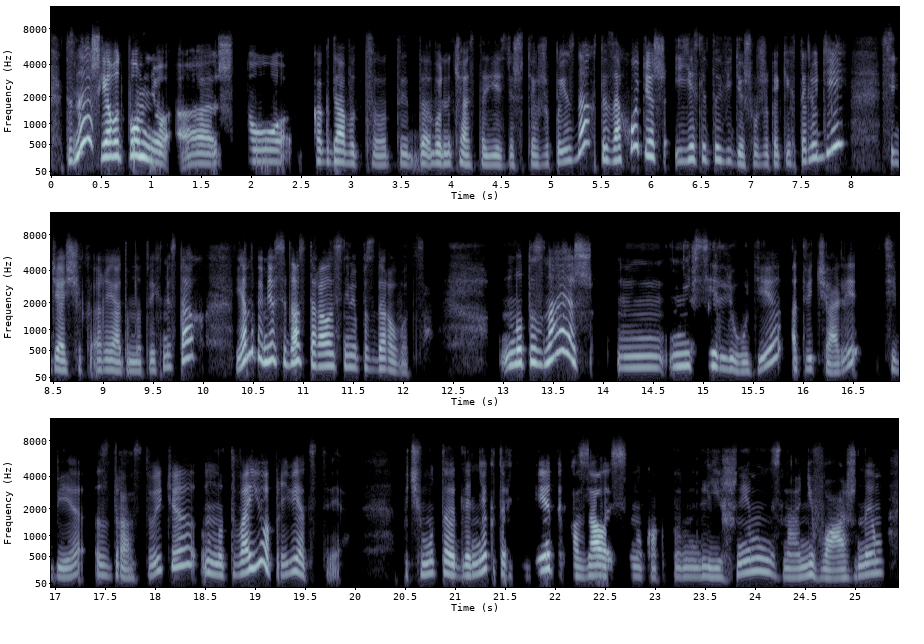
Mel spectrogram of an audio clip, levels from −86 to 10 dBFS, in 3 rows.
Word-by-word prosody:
Ты 195 Hz, -, -2 dB
знаешь, 295 Hz, +8 st, +8 dB
я 265 Hz, +1 st, +11 dB
вот 275 Hz, -, +7 dB
помню, 250 Hz, -, +8 dB
а 160 Hz, 0 st, 0 dB
что 195 Hz, -1 st, -2 dB, 0.2 s
когда 190 Hz, -2 st, +2 dB
вот 160 Hz, -2 st, -8 dB, 0.3 s
ты 155 Hz, -, -7 dB
довольно 160 Hz, +1 st, -2 dB
часто 150 Hz, -4 st, -4 dB
ездишь 140 Hz, 0 st, -6 dB
в -, -, -20 dB
тех 150 Hz, -, -8 dB
же 150 Hz, +2 st, -12 dB
поездах, 200 Hz, -, +1 dB
ты 215 Hz, -, -1 dB
заходишь, 275 Hz, -, +3 dB
и -, -, -10 dB
если 225 Hz, +3 st, -2 dB
ты 220 Hz, +1 st, -3 dB
видишь 170 Hz, -8 st, -7 dB
уже 150 Hz, -1 st, -10 dB
каких-то 165 Hz, +5 st, -8 dB
людей, 250 Hz, -, +1 dB, 0.4 s
сидящих 170 Hz, -5 st, -3 dB
рядом 155 Hz, -3 st, -4 dB
на 135 Hz, -, -6 dB
твоих 150 Hz, -1 st, -10 dB
местах, 305 Hz, -, 0 dB, 0.3 s
я, -, -, +5 dB
например, 315 Hz, -8 st, +4 dB
всегда 265 Hz, +2 st, +5 dB
старалась 220 Hz, -7 st, +3 dB
с -, -, -17 dB
ними 200 Hz, -1 st, -4 dB
поздороваться. 175 Hz, -, -6 dB, 0.7 s
Но 245 Hz, +4 st, +4 dB
ты 270 Hz, +2 st, +3 dB
знаешь, 320 Hz, -, +4 dB, 0.3 s
н 190 Hz, 0 st, -4 dB
не 210 Hz, +2 st, 0 dB
все 220 Hz, +1 st, -2 dB
люди 145 Hz, -, -3 dB, 0.2 s
отвечали 170 Hz, -, -5 dB, 0.2 s
тебе 145 Hz, +2 st, -7 dB
"здравствуйте" 170 Hz, -, -4 dB
на 180 Hz, -5 st, -2 dB
твоё 210 Hz, -, +3 dB
приветствие. 175 Hz, +7 st, -6 dB, 0.6 s
Почему-то 190 Hz, 0 st, -1 dB
для 160 Hz, +1 st, -2 dB
некоторых 180 Hz, -, -2 dB
людей 230 Hz, -, +3 dB
это 265 Hz, -, -13 dB
казалось 160 Hz, 0 st, +3 dB
ну 150 Hz, -1 st, -9 dB
как -, -, -12 dB
бы, -, -, -10 dB
м, 140 Hz, 0 st, -8 dB
лишним, 175 Hz, -, -4 dB
не 205 Hz, -, -6 dB
знаю, 135 Hz, -2 st, -7 dB
неважным. 150 Hz, +5 st, -3 dB
180 Hz, 155 wpm, -24 LUFS, 150-220 Hz, 0.7 s, я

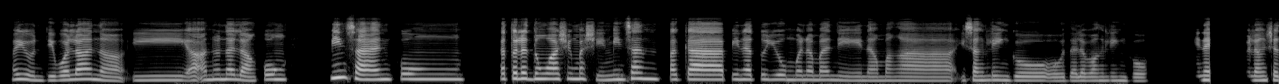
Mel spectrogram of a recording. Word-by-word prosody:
Ayun, 205 Hz, -6 st, -1 dB
'di 190 Hz, -, -2 dB
wala 235 Hz, +4 st, +2 dB
na. 205 Hz, -3 st, -1 dB, 0.3 s
Iaano 195 Hz, +3 st, -2 dB
na 235 Hz, -, +2 dB
lang, 180 Hz, -3 st, 0 dB
kung 230 Hz, 0 st, -2 dB, 0.4 s
minsan 235 Hz, -7 st, +5 dB
kung 245 Hz, 0 st, -2 dB, 0.8 s
katulad 270 Hz, +2 st, +5 dB
no'ng 255 Hz, 0 st, +3 dB
washing 255 Hz, 0 st, +3 dB
machine, 220 Hz, -5 st, 0 dB
minsan 245 Hz, +3 st, +1 dB
pagka 225 Hz, -1 st, +5 dB
pinatuyo 225 Hz, -1 st, -3 dB
mo 215 Hz, -, -5 dB
naman, 210 Hz, -1 st, -3 dB
eh, 180 Hz, -1 st, -5 dB
ng 175 Hz, 0 st, -5 dB
mga 180 Hz, 0 st, -6 dB, 0.5 s
isang 195 Hz, +1 st, +2 dB
linggo 195 Hz, -2 st, -4 dB
o 180 Hz, -2 st, -5 dB
dalawang 175 Hz, +1 st, -6 dB
linggo, 175 Hz, -2 st, -9 dB, 0.4 s
pinainit 200 Hz, +1 st, +1 dB, 0.3 s
mo -, -, -10 dB
lang 195 Hz, 0 st, +1 dB
siya 195 Hz, -, 0 dB
210 Hz, 145 wpm, -23 LUFS, 190-235 Hz, 0.8 s, minsan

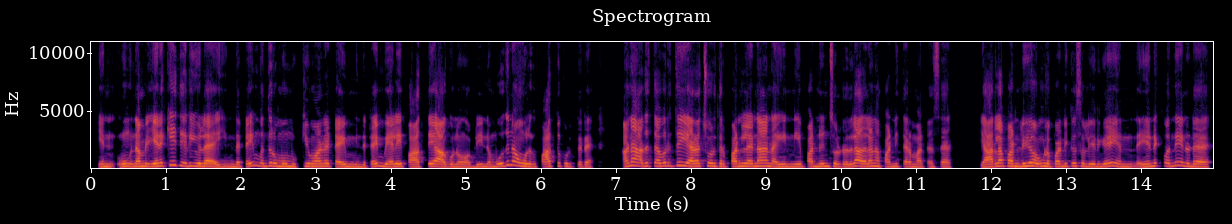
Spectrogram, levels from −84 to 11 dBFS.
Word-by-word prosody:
என் 215 Hz, 0 st, -1 dB, 0.2 s
உங் 230 Hz, -1 st, +1 dB
நம்ம 230 Hz, +1 st, +3 dB
எனக்கே 275 Hz, +7 st, 0 dB
தெரியும்ல, 250 Hz, -2 st, +2 dB, 0.2 s
இந்த 200 Hz, -1 st, -3 dB
டைம் 250 Hz, +6 st, 0 dB
வந்து 260 Hz, +2 st, -1 dB
ரொம்ப 235 Hz, -2 st, 0 dB
முக்கியமான 235 Hz, +2 st, 0 dB
டைம். 205 Hz, +1 st, +2 dB
இந்த 185 Hz, -1 st, -5 dB
டைம் 245 Hz, +3 st, +1 dB
வேலைய 225 Hz, +2 st, +3 dB
பார்த்தே 200 Hz, +4 st, +1 dB
ஆகணும் 200 Hz, -1 st, -2 dB
அப்பிடின்னும் 200 Hz, +3 st, -4 dB
போது, 250 Hz, +8 st, 0 dB
நான் 315 Hz, -4 st, +2 dB
உங்களுக்கு 220 Hz, -4 st, 0 dB
பார்த்து 230 Hz, +3 st, -2 dB
கொடுத்துறேன். 200 Hz, -4 st, -5 dB, 0.4 s
ஆனா, 305 Hz, -, +3 dB
அத 265 Hz, 0 st, -3 dB
தவிர்த்து 275 Hz, +3 st, -1 dB
யாராச்சும் 240 Hz, +2 st, +3 dB
ஒருத்தர் 235 Hz, -2 st, -4 dB
பண்லேன்னா, 245 Hz, +1 st, +3 dB
நான் 210 Hz, 0 st, 0 dB
நீ 205 Hz, -, 0 dB
பண்ணுன்னு 230 Hz, +2 st, -1 dB
சொல்றதில 210 Hz, +4 st, +1 dB
அதெல்லாம் 240 Hz, +2 st, +2 dB
நான் 225 Hz, -4 st, -5 dB
பண்ணித் 215 Hz, +1 st, -5 dB
தரமாட்டேன் 185 Hz, -4 st, -4 dB
சார். 195 Hz, -2 st, -3 dB, 0.4 s
யாரெல்லாம் 250 Hz, +6 st, +3 dB
பண்ணலயோ! 240 Hz, +3 st, +3 dB
அவுங்கள 240 Hz, -1 st, +1 dB
பண்ணிக்க 230 Hz, +3 st, -1 dB
சொல்லிருங்க, 215 Hz, -1 st, -1 dB, 0.2 s
என் 210 Hz, -1 st, -4 dB, 0.3 s
எனக்கு 260 Hz, +3 st, -3 dB
வந்து 260 Hz, +5 st, -3 dB
என்னோடய 220 Hz, -5 st, +1 dB
230 Hz, 185 wpm, -23 LUFS, 210-245 Hz, 0.4 s, நம்ம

